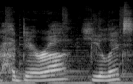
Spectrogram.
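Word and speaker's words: Hedera helix: absolutely stunning and then obviously we've got that hedra Helix spear Point Ivy or hadera Helix is how you pronounce it but I like calling it hedra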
